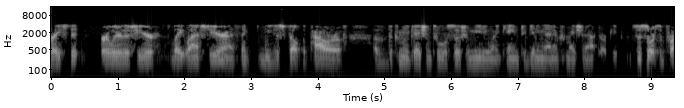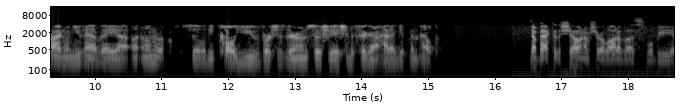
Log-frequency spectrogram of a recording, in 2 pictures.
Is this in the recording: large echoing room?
no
